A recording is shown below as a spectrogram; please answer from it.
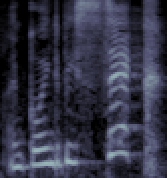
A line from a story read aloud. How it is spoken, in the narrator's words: Dana shouted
